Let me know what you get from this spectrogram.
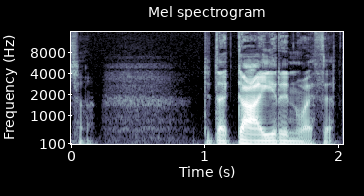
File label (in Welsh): "gair", Welsh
